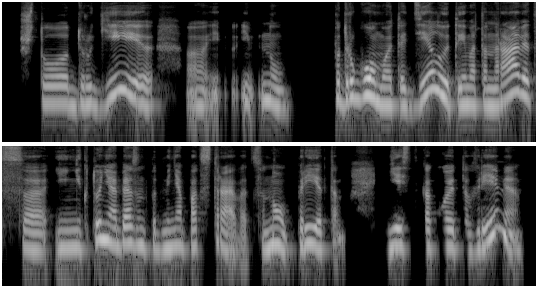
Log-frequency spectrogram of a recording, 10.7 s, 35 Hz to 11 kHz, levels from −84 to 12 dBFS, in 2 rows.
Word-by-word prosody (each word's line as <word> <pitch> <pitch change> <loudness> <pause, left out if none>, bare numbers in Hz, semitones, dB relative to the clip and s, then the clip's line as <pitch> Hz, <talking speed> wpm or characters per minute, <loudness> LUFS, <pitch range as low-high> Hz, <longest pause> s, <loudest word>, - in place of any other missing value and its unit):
что 175 -1 -2
другие, 170 - +1 0.3
э, 155 -1 -5
и 245 +2 -11
и - - -8
ну, 165 -8 -3 0.4
по-другому 205 -2 +5
это 160 -1 -2
делают, 215 - +3
им 165 +1 +1
это 160 0 -3
нравится, 180 - +2
и 170 +1 -3
никто 175 +6 -2
не 235 -3 +6
обязан 190 -1 +1
под 165 -2 -8
меня 175 +2 -1
подстраиваться, 175 -1 -3
но 185 0 +2
при 180 +6 -1
этом 175 +7 -2 0.4
есть 175 -1 0
какое-то 170 -2 -4
время 210 - +1
175 Hz, 140 wpm, -22 LUFS, 165-205 Hz, 0.4 s, не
